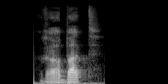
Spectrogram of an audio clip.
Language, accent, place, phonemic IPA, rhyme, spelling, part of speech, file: German, Germany, Berlin, /ʁaˈbat/, -at, Rabatt, noun, De-Rabatt.ogg
- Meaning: discount (reduction in price)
